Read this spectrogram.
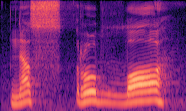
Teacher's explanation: لام در اینجا پر خانده میشه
